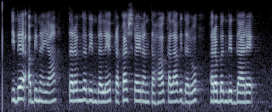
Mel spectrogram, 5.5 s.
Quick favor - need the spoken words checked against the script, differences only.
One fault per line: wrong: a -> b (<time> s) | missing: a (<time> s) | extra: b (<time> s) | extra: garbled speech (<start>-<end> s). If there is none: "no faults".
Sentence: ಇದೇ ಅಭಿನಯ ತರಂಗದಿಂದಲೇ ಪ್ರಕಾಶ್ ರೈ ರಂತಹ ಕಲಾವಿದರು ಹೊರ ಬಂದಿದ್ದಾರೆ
no faults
